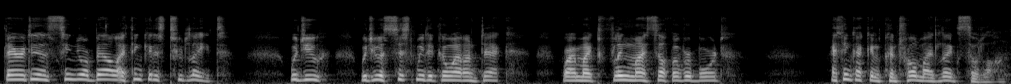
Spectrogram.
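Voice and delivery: high-pitched, desperate pleading; unsteady. A narrator's reading. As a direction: beg while barely keeping control. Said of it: "said Ortiz unsteadily".

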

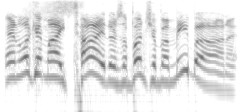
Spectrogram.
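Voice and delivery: high, mocking character voice; hammed-up mock wrestler voice; Larry impression. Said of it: "here's Larry and his rug again".

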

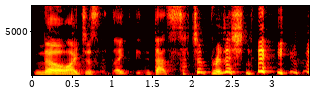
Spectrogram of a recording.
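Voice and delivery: loud, high-pitched, breaking into a laugh; laughing protest. Real, not acted. Co-host defending a joke about the British name, laughing. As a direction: protest through rising laughter.

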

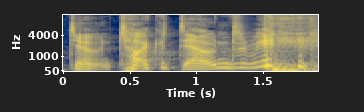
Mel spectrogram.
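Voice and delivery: slow, loud mock indignation; hammed-up offense, drawn out slowly; mock offended. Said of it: "And I'm like".

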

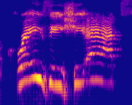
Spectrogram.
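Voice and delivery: high, drawn-out mock yell; comic outburst. Joking about loving their mom, hammed-up yell. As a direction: blurt it slowly, very high and loud.

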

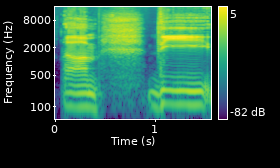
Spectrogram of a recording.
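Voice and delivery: normal talking voice

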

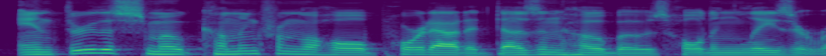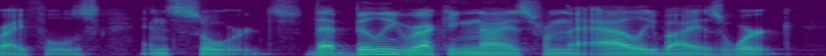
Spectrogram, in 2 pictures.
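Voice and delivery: ordinary talk, nothing marked

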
